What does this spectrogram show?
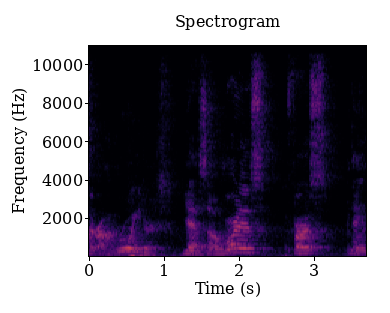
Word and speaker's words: Reuters: it was first reported by i've always been mispronounced as rotors or routers wrong it's one of my new sources that i use yeah it's i've always pronounced it on reuters yeah so reuters first thing that tick tock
